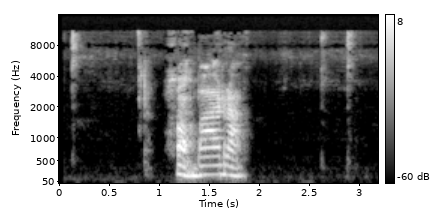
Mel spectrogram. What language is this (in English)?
Thai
